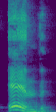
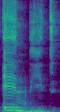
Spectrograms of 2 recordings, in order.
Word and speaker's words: ended: Entonces cuando le agregamos la ed, sí o sí tuvimos que poner, pero la pronunciación tiene que ser id. No podemos decir end. No, estaría incorrecto. ¿Estamos? Es ended.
